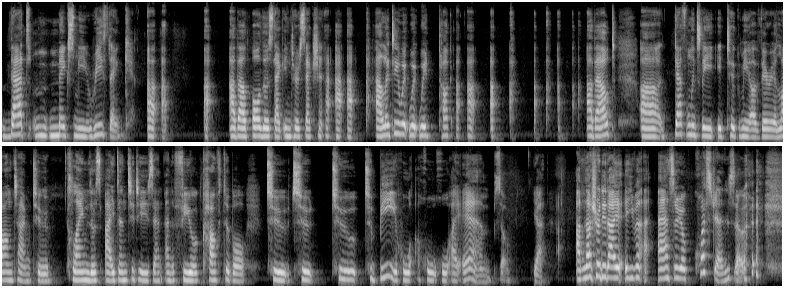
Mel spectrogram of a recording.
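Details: Adult woman, a doctoral student in communication sciences and disorders, who stutters; stuttering.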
